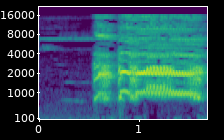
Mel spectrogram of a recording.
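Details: Red junglefowl at a trapping site on the morning of 13 December 2021, where a wild bird fought twice before being trapped. A close, loud crow: a clipped opening syllable followed by one long, even, hoarse note that breaks off sharply.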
